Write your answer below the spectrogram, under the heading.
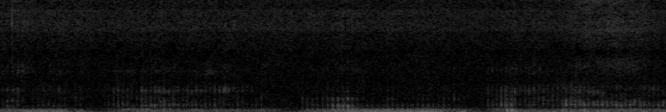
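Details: Pet cat being rubbed and shown affection, purring in a deep rolling drone that swells and fades with each breath, two short breaks.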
